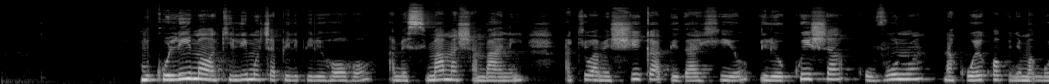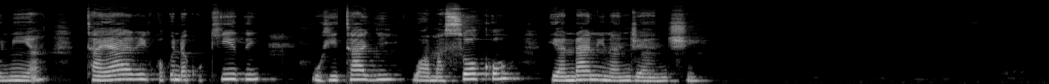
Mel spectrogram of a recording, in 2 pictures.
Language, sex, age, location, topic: Swahili, female, 25-35, Dar es Salaam, agriculture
